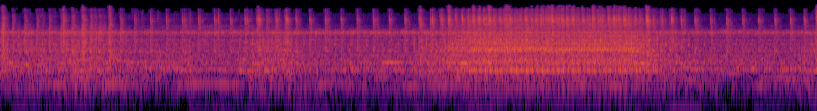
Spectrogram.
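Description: INNOVA longarm quilting machine, guided by its AutoPilot computer, stitching a quilting pattern in a rapid, even needle rhythm. Its running sound swells for a couple of seconds midway.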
